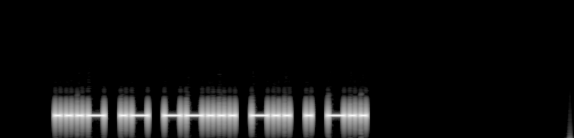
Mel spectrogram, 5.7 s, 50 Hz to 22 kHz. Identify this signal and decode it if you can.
Morse code, heard as a keyed tone, about 22 wpm, 700 Hz. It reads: VA7DED
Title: DXCC-100 Call Signs - 6 Characters - 22wpm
